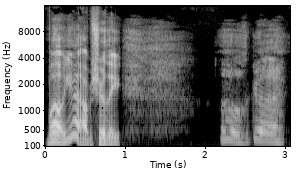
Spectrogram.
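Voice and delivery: words stretched by a big real yawn; mid-sentence yawn taking over. Real, not acted. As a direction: talk through a yawn, pitch leaping up. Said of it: "I don't know why I'm yawning".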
